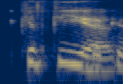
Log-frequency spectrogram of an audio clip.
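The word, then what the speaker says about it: keffiyeh: How impactful do you think it is to see articles such as the Kifa? I'm probably mispronouncing that. Sorry. The Kifa, the Palestinian scarf. Kafia. – The Kafia.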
